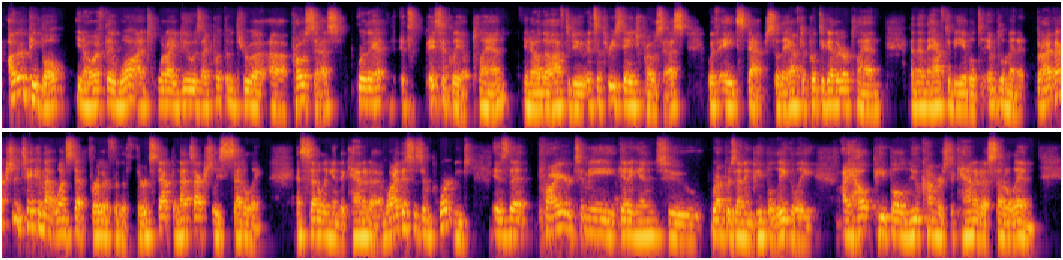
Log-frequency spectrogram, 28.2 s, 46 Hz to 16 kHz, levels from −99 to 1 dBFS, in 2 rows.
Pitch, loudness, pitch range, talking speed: 130 Hz, -19 LUFS, 125-145 Hz, 210 wpm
